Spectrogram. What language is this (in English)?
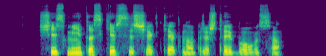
Lithuanian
